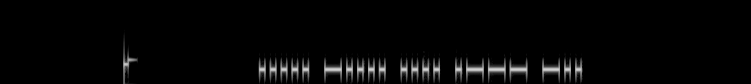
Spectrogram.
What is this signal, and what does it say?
Morse code, heard as a keyed tone, about 22 wpm, 700 Hz. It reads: 56HJD
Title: Five Challenging Letter-Number Combinations 22wpm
